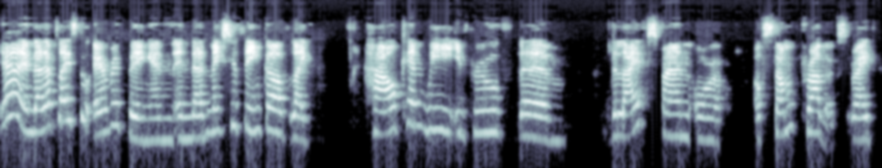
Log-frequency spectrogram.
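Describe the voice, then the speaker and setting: Woman guest musing with many pauses. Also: on the high side, pushed and bright, dull audio. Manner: thoughtful, halting, many fillers. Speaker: guest sharing sustainability tips. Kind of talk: casual video-call interview. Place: indoors at home. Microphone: video call.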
